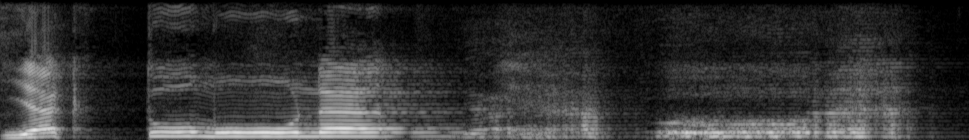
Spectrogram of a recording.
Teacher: kaf dia memiliki hames karena bertemunya pangkal lidah dengan langit-langit bagian lunak dan keras. Makanya dia keluar hames.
